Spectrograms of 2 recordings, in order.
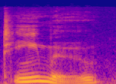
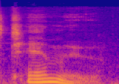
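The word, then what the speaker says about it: Temu: It's not Teimu, it's Teu. Dear Lord, it just sounds wrong, doesn't it? Like Yeah, I can't call it Teu.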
